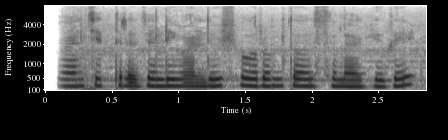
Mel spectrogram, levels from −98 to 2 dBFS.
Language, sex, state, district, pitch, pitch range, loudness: Kannada, female, Karnataka, Bidar, 230 Hz, 220-240 Hz, -17 LUFS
